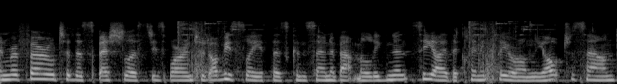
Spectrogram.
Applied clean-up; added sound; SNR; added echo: none; Shatter; 18 dB; reverberation time 0.6 s.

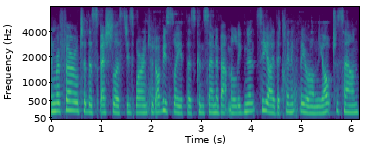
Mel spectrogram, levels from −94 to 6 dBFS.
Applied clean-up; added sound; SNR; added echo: neural mask model DeepFilterNet 3.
